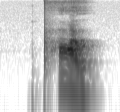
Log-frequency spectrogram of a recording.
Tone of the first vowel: falling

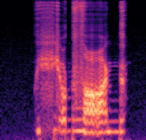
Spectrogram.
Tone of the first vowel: low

